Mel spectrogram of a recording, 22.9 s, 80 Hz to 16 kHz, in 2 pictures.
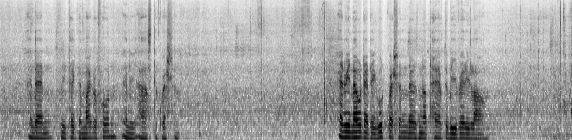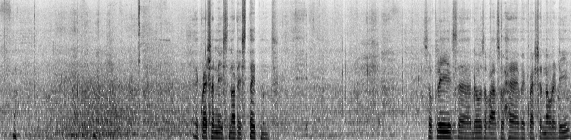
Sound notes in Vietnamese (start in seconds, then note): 10.8 tiếng cười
